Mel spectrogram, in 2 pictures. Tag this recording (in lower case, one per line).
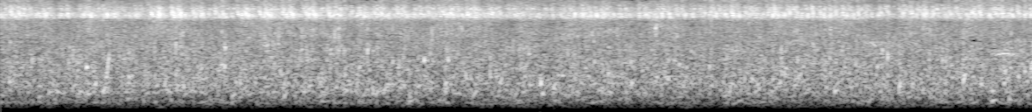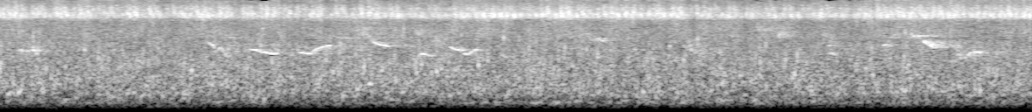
waterfall burbling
